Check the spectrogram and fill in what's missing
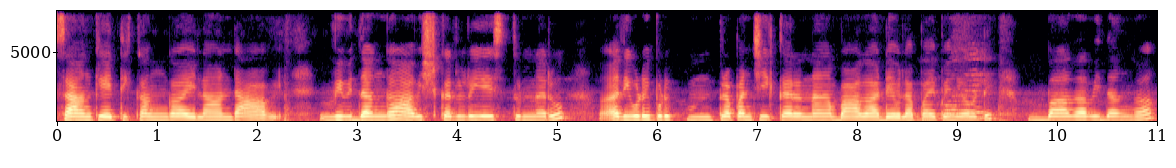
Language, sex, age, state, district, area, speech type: Telugu, female, 30-45, Andhra Pradesh, Srikakulam, urban, spontaneous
